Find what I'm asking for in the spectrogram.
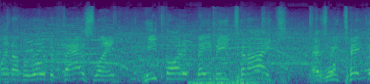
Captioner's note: audio whooshes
